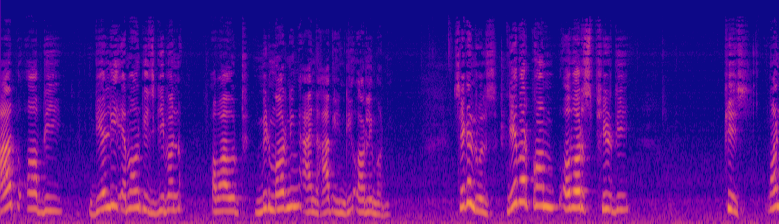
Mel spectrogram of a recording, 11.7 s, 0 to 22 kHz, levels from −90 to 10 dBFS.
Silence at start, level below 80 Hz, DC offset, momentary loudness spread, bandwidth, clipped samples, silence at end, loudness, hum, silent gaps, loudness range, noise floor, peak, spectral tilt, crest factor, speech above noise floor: 0 s; -54 dBFS; under 0.1%; 14 LU; 14.5 kHz; under 0.1%; 0 s; -26 LUFS; none; none; 5 LU; -52 dBFS; -8 dBFS; -5 dB/octave; 20 dB; 26 dB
